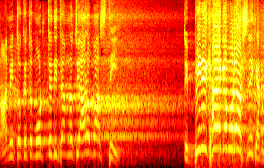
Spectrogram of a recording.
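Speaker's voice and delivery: high accusing voice building to a shout; acted stern reproach. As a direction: confront the sinner, ending at full volume. Acted divine reproach in a sermon. (চিৎকারে গড়ানো ভর্ৎসনা)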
